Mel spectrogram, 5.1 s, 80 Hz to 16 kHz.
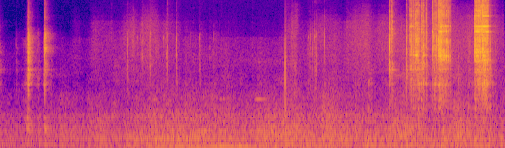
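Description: A ratchet works a bolt loose on a Honda Rebel 1100 fender, making close, repeated mechanical clicks and creaks over a low hum, with a few sharper metallic clinks toward the end.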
